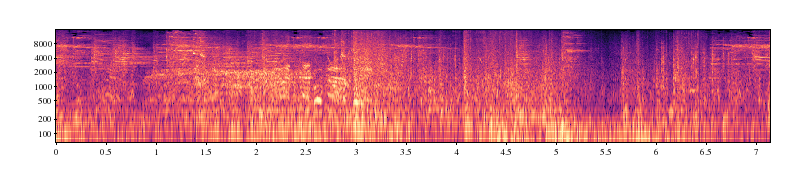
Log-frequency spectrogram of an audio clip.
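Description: Swords clash.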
